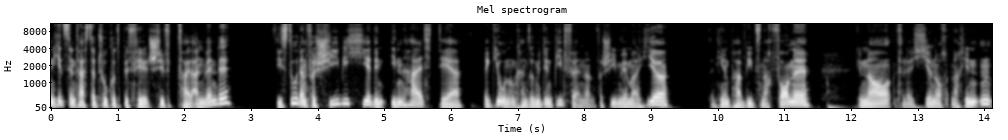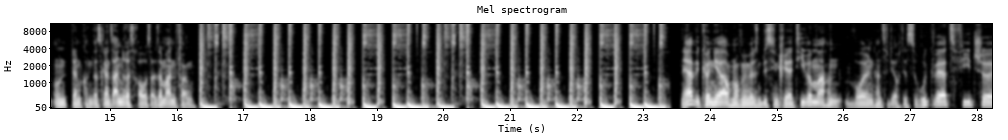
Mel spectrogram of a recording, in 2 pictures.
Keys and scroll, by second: 2.9 shift+Right, 5.7 shift+Right, 6.6 shift+Left, 10.7 shift+Left, 14.0 shift+Right.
